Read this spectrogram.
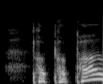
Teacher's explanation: Buzz your lips together much like P and you add an h and it makes it breathy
